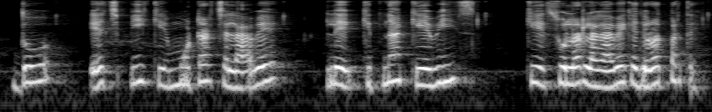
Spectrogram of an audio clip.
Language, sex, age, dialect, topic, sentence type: Magahi, female, 41-45, Southern, agriculture, question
